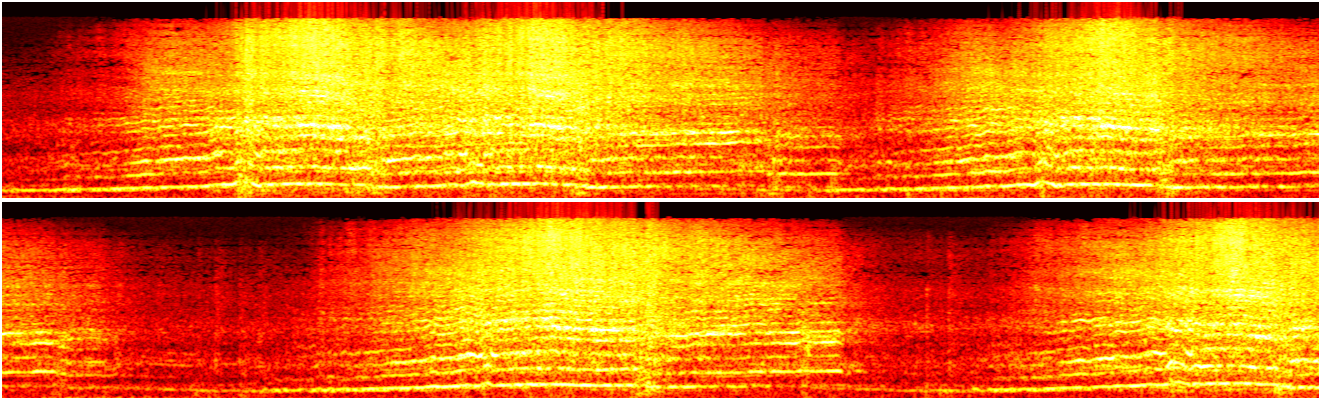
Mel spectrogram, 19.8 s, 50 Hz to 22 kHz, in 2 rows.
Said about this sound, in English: We're watching the cars get around the gate here at the Baltimore Grand Prix, picking up speeds close to 200 miles an hour.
